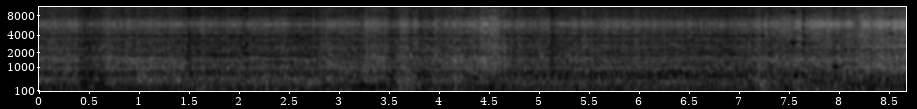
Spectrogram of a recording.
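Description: Onboard sound of a NASCAR modified race car's carbureted V8 engine running loud, its pitch rising and falling as the throttle comes on and off through the turns. Near the end the steady engine note breaks up as the car slows.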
